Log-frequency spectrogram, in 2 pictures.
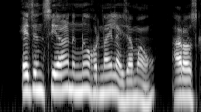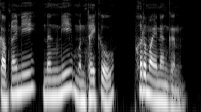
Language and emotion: Bodo, neutral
